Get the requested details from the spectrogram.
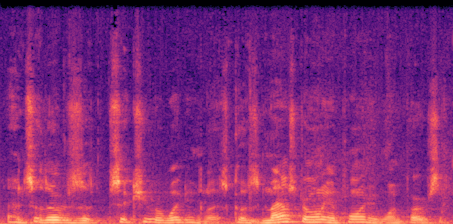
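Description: Amid noticeable background noise and audible room echo, a fairly high-pitched man with an American accent speaks with ordinary pitch variation. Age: 70s. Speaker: Freemason lodge elder. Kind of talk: interview. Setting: lodge building.

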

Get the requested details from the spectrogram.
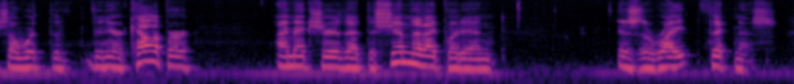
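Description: A man with an American accent, fairly high in pitch with ordinary pitch variation, somewhat breathy, at a fairly slow pace with long, frequent pauses, in a very clean recording with a silent background. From US Midwest, Chicago suburbs. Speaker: auto mechanic. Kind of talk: casual chat. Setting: studio.

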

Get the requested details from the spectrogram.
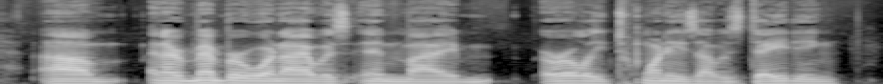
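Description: On a very clean recording with a silent background, a man with an American accent speaks at a very deep, low pitch with fairly even intonation. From US Midwest, Columbus, Ohio. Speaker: podcast host. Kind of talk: solo monologue.

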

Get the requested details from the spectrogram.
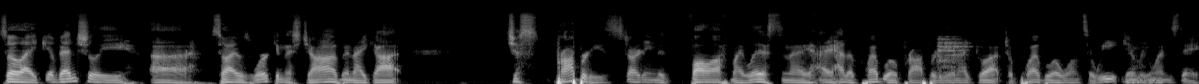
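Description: Recorded very cleanly against a silent background, a man with a plain, everyday voice speaks fairly low at a moderate pace, with big swings in loudness and a dry, close sound with no echo. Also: ordinary pitch variation. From US West (Lake Tahoe, California). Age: 30s. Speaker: strongman athlete and gym owner. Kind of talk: casual interview. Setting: gym facility.

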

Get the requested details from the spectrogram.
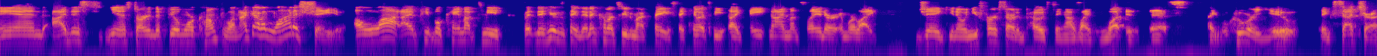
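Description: Very fast and lively in intonation, a man speaks at a fairly high pitch. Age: 30s. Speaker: sales executive and CEO. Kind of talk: interview.

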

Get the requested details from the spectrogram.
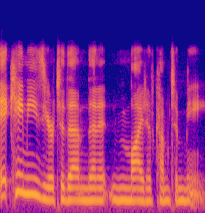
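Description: A woman's medium-pitched voice at a moderate pace, an ordinary speaking voice. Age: 40s. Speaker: fitness trainer and obstacle racer. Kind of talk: interview. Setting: call.

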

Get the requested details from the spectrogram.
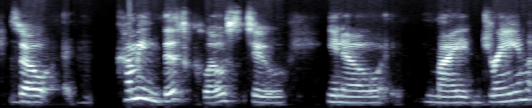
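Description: With a plain, everyday voice, a woman speaks at medium pitch and a fairly slow pace with ordinary pitch variation. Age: 50s. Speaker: hypnotherapist, former nurse. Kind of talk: casual interview.

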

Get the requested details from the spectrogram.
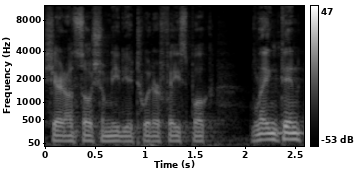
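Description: A man speaks in an energetic tone. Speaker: podcast host. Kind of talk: scripted intro and outro.

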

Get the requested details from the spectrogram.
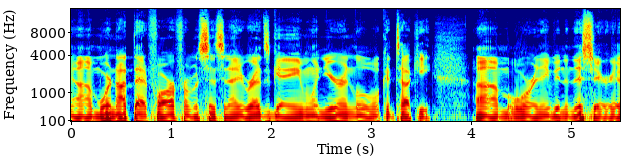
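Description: In an animated tone, a man with a fairly low voice speaks at a fairly quick pace. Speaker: podcast co-host, camp staffer. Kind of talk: casual chat. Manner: animated, joking.

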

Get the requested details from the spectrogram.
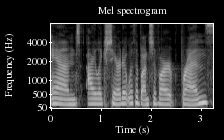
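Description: A woman speaks at medium pitch with monotone, flat intonation. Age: 20s. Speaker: podcast host reading fan fiction. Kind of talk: casual commentary with reading aloud. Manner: filler-heavy, casual.

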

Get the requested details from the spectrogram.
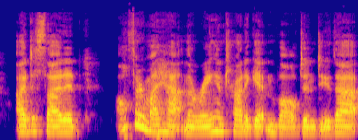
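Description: Recorded very cleanly against a silent background, a woman has a normal speaking voice. Her pitch is fairly low, with ordinary pitch variation. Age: 40s. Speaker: amateur tennis player and breast cancer survivor. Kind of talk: interview testimony.

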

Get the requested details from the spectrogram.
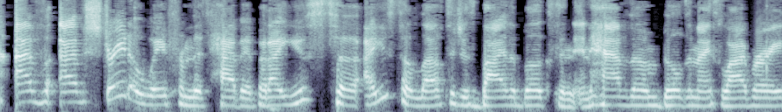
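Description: With hardly any pauses, a woman with a fairly low voice speaks at a moderate pace in an upbeat, animated tone, her pitch varying in an ordinary way over noticeable background noise. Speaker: radio host. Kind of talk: radio dj patter. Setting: radio studio, live.

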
